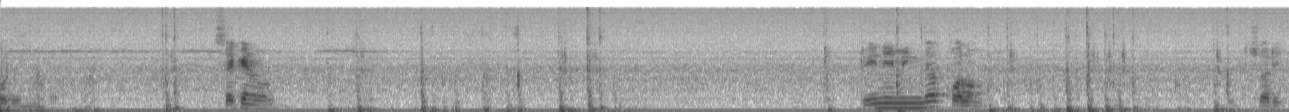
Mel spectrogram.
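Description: Keys clatter on a computer keyboard in quick bursts.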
